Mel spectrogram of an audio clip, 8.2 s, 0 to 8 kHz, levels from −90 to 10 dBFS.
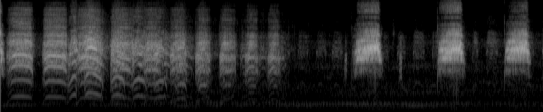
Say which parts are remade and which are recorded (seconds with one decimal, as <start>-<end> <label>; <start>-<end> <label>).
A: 0.0-8.2 recorded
